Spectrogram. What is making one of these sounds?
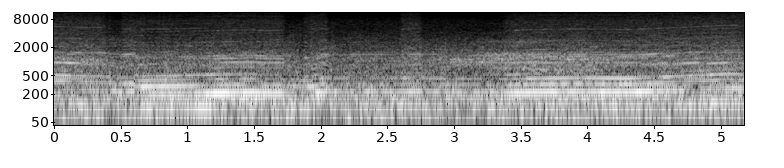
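A car engine roars at high revs, its pitch dropping briefly as it shifts gear.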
